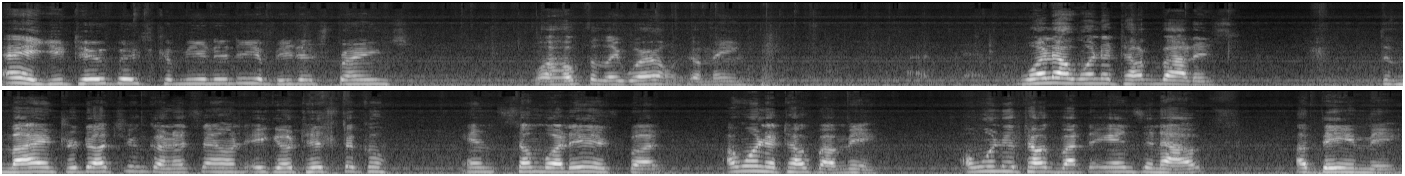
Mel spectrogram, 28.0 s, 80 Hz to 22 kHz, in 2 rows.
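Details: Dysarthria in an adult man who has lived 49 years with cerebral palsy and describes a speech impairment; he reports that some words take extra effort and that the following words come with struggle.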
